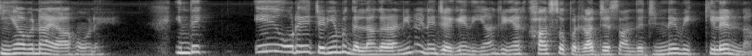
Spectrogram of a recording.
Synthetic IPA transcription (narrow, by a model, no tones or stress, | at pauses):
kiːãːbənaːjaːɦoːneː | ɪnd̪eː | eːoːɾeːd͡ʒeːɽɪijãːmɛ̃ːɡəlːãːkəɾaːnĩːnãːɪnẽːd͡ʒəɡẽːd̪ijãːd͡ʒeːɽɪjãːkʰaːst̪ɔːɾpəɾɾaːd͡ʒəsãːnd̪eːd͡ʒɪnːẽːʋiːkɪleːnːaː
